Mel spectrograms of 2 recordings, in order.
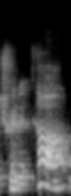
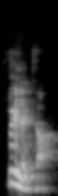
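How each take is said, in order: First: It is said with the Italian pronunciation. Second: It is said with the Latin pronunciation. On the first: The speaker calls it wrong. "which is the Italian pronunciation" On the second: The speaker calls it right. "which is the Latin pronunciation"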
